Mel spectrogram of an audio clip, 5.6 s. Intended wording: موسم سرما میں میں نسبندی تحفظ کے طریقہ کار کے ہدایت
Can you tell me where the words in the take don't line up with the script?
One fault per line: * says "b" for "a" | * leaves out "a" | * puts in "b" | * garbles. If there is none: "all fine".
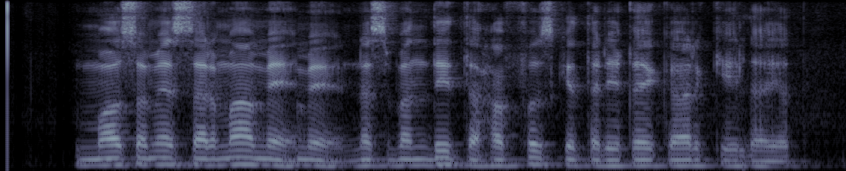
all fine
